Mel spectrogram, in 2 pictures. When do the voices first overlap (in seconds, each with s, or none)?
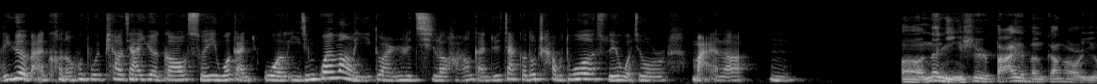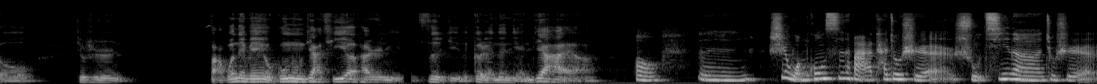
none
